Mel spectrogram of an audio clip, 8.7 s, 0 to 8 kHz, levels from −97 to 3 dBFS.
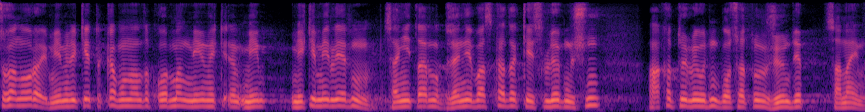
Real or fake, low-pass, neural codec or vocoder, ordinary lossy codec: fake; 7.2 kHz; autoencoder, 48 kHz, 32 numbers a frame, DAC-VAE, trained on Japanese speech; AAC, 48 kbps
